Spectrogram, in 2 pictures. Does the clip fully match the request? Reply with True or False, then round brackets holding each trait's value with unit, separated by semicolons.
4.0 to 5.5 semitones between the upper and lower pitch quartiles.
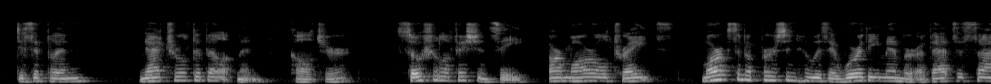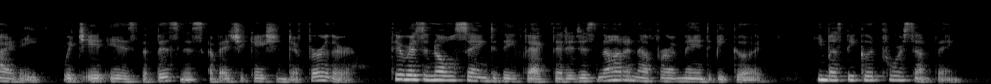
True (5.2 semitones)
